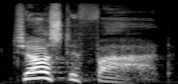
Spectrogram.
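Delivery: a slow, hushed whispered word. Acted. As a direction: let the word fall to a whisper. Whispered word within sermon.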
